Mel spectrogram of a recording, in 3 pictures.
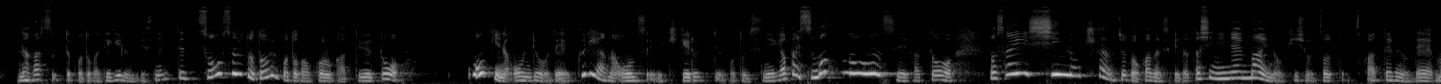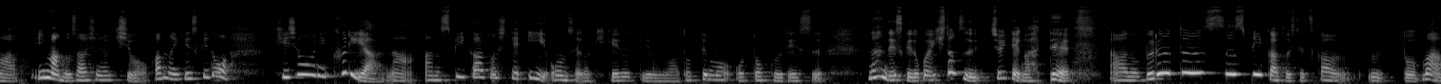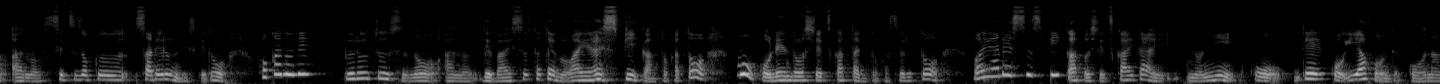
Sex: female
